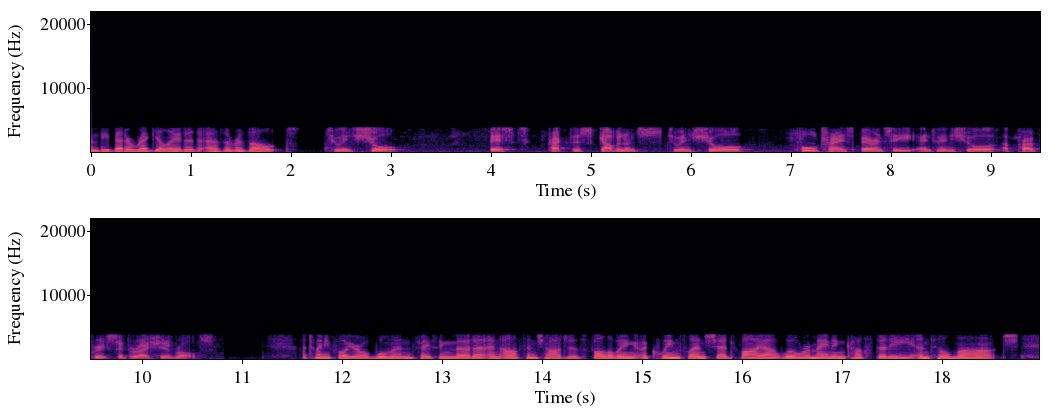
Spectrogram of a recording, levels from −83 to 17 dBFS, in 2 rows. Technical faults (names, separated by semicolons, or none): iLBC codec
